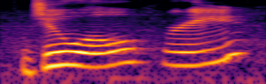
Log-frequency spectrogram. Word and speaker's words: jewelry: way we say it and so you want to say jewelry because you have the word Jewel and then Roi at the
